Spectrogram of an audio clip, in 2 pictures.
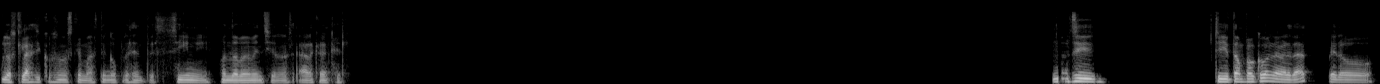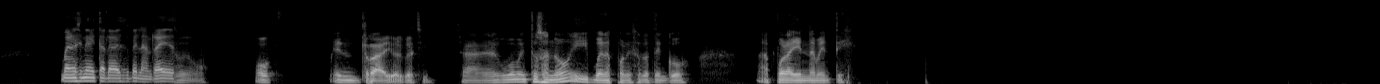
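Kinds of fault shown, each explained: Section at the wrong speed: from 14.10 to 15.54 s the speech runs 1.41 times too fast, so it sounds hurried and is raised by roughly seven semitones, most likely because that stretch was played against the wrong clock. On a spectrogram, the harmonics and formant bands jump upward and spread apart for that span, and the syllables are squeezed in time. On the waveform, the bursts sit closer together until normal spacing returns.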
